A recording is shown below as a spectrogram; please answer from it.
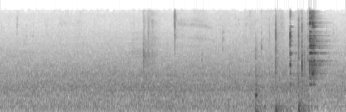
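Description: A metal spoon and a bowl set down on a ceramic plate and tabletop: a quick run of clinks and knocks near the end, over a steady room hiss.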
